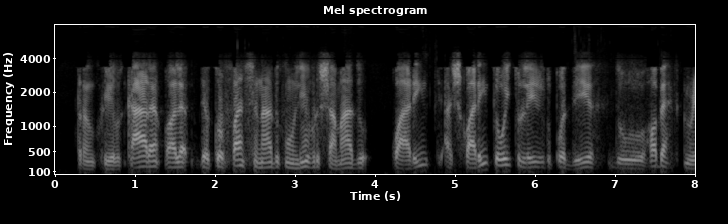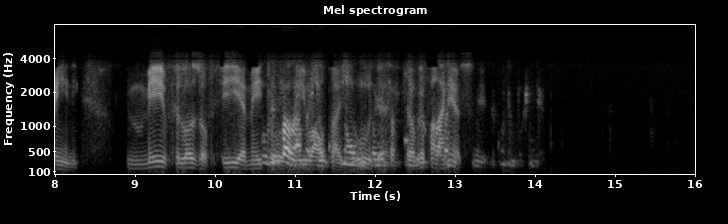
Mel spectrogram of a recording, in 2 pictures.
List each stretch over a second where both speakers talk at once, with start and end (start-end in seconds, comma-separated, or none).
10.6-13.0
